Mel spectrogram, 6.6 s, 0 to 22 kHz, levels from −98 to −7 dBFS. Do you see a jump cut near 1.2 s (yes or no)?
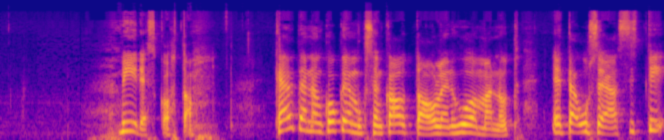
no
